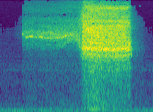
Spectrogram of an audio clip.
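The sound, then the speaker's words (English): A voice imitates a pot of water or ramen noodles boiling over: a thin, steady hiss that swells into a louder, rougher burst of sputtering hiss for about a second before cutting off. “You ever boil water or you got some ramen in there or noodles or something and you don't pay attention to it?”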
